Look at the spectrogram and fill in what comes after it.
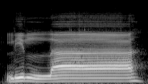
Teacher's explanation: maka kalimat Allah itu dibaca tipis dibaca tarqik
